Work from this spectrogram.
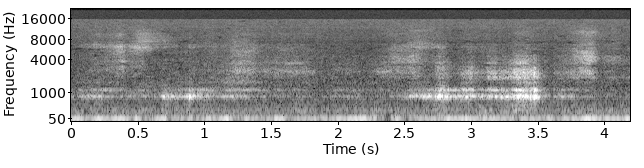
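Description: A small, hollow, rectangular printed wooden tea box (Richmond Hill Earl Grey) is held up with its lid closed and tapped and scratched on its printed face with long painted fingernails. Two soft knocks ring with a hollow tone around 750 Hz, and faint bright scratching rides over a low, steady background hum. The sound is very quiet throughout.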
